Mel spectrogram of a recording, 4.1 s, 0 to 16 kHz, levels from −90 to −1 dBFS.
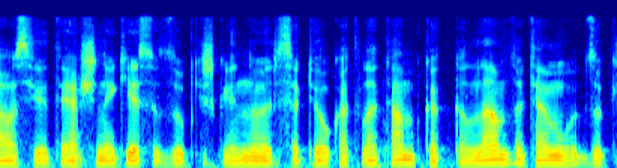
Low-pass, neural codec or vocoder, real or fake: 10.8 kHz; codec, 24 kHz, 0.9 kbps, WavTokenizer, small release; fake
